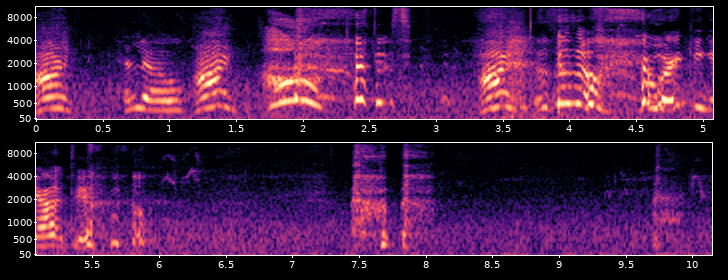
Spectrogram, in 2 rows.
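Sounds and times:
speech: 0.8s - 2.8s, 3.5s - 6.0s
person making raspy cough-like bursts: 9.7s - 10.0s.

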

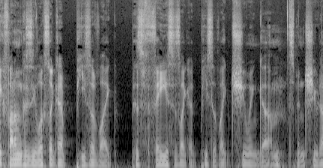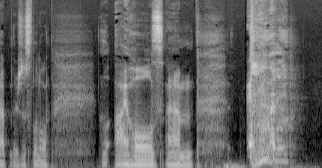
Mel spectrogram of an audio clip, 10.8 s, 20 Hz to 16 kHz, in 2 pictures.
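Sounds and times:
speech: 0.0s - 10.4s
faint breathy noise: 6.2s - 7.1s, 8.6s - 9.4s
person coughing: 9.5s - 10.4s
throat clearing: 9.5s - 10.4s.

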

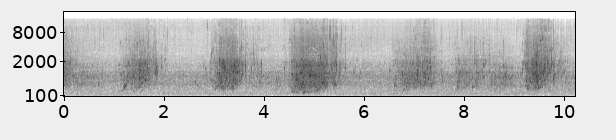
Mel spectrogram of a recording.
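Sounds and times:
small waves washing onto a beach: 0.0s - 2.1s, 2.9s - 10.2s.

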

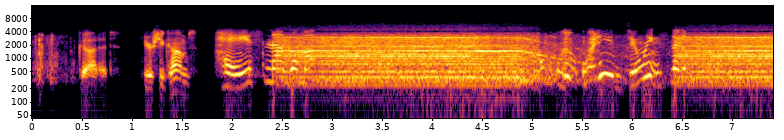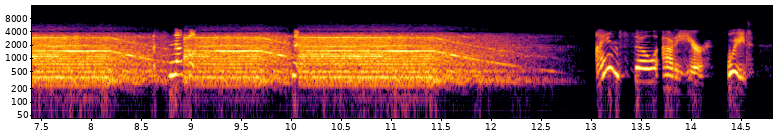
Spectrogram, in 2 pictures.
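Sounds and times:
speech: 0.5s - 3.8s, 5.3s - 7.4s, 8.8s - 9.4s, 13.4s - 14.7s
cordless leaf blower running: 2.4s - 13.0s.

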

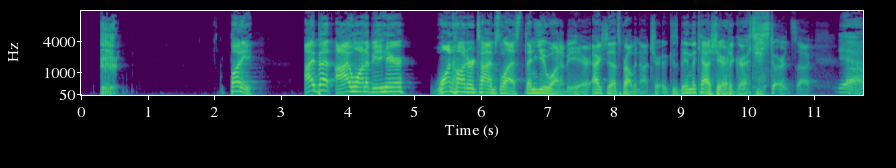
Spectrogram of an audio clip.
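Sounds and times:
burp: 0.3s - 0.8s
speech: 2.2s - 2.7s, 3.4s - 11.7s.

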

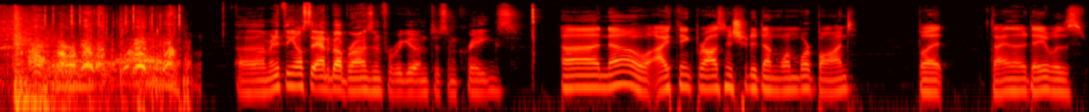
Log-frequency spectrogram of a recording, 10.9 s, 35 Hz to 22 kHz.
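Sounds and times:
pack of hounds barking and yipping excitedly: 0.1s - 2.0s
speech: 2.6s - 8.6s, 9.2s - 10.8s.

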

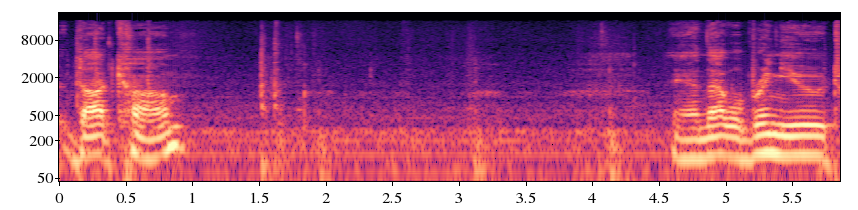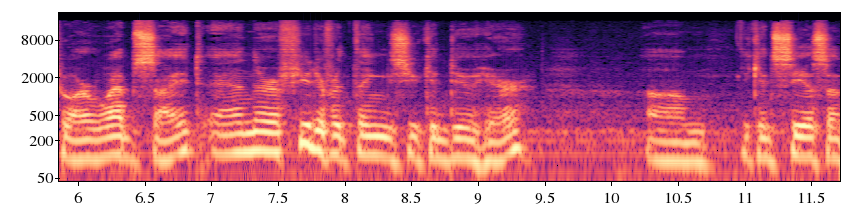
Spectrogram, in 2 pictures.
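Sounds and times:
steady low hum: 0.0s - 11.7s
speech: 0.2s - 1.0s, 4.6s - 9.4s, 10.3s - 11.7s
typing on a computer keyboard: 1.5s - 2.0s.

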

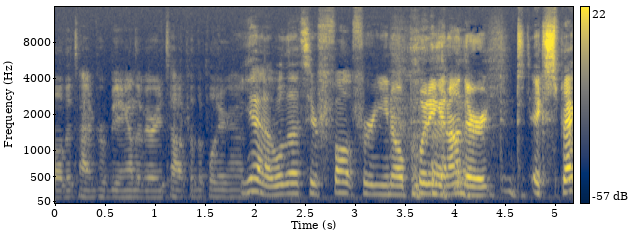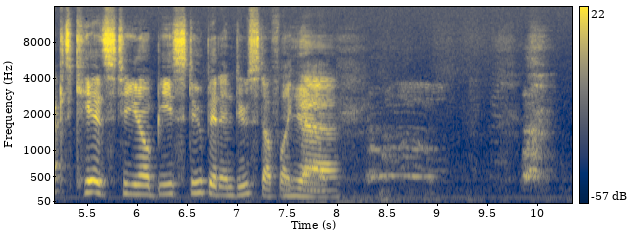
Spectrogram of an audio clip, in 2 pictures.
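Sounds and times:
speech: 0.0s - 8.4s
low hum: 0.0s - 10.3s
laughter: 3.4s - 4.7s
dog giving a drawn-out whining bark: 8.3s - 9.0s, 9.8s - 10.2s.

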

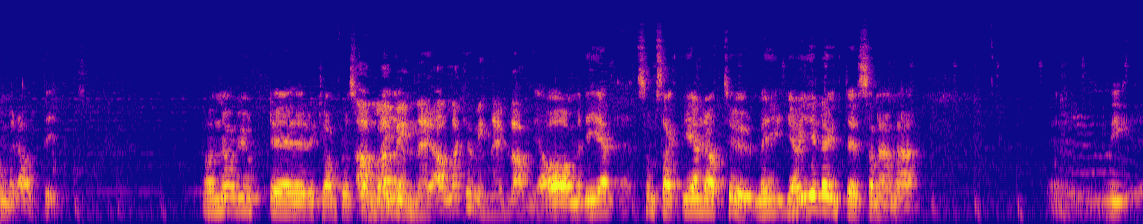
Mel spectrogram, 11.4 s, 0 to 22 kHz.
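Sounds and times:
speech: 0.0s - 0.9s, 2.0s - 9.3s, 10.5s - 11.4s
cat meowing: 10.5s - 11.4s.

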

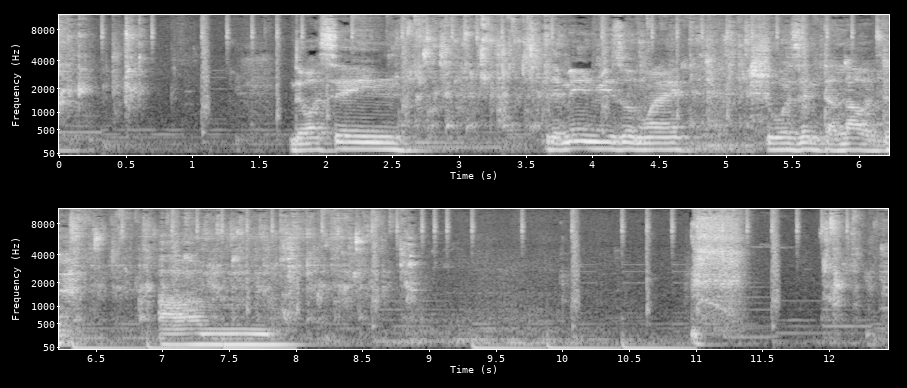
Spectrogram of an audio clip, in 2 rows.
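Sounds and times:
liquid pouring: 0.0s - 9.4s, 11.9s - 12.4s
speech: 1.8s - 8.0s
low hum: 6.4s - 8.1s, 8.8s - 11.0s.

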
